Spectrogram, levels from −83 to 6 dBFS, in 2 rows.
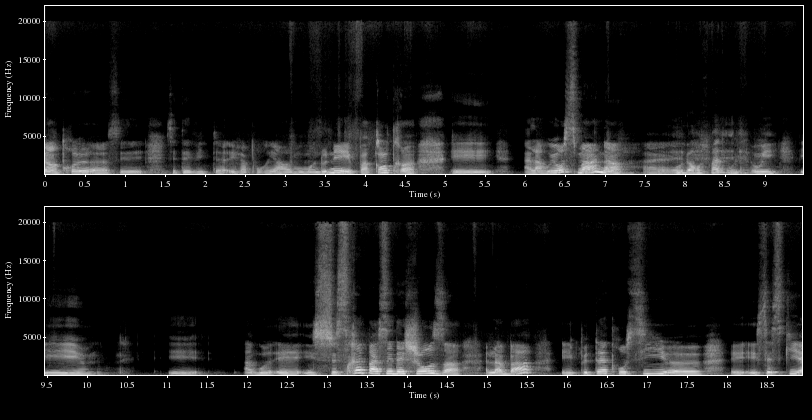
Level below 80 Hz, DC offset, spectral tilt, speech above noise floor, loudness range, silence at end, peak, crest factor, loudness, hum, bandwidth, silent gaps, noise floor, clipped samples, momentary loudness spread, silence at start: -54 dBFS; under 0.1%; -5.5 dB/octave; 42 dB; 9 LU; 0 s; 0 dBFS; 18 dB; -19 LUFS; none; over 20 kHz; none; -60 dBFS; under 0.1%; 16 LU; 0 s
